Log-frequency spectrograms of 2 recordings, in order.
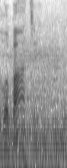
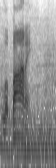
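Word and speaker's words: Labonte: pronounce your name and he said well we pronounce it leban but all NASCAR fans and announcers call it lebani leani he said they try to shorten all the words right why waste a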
